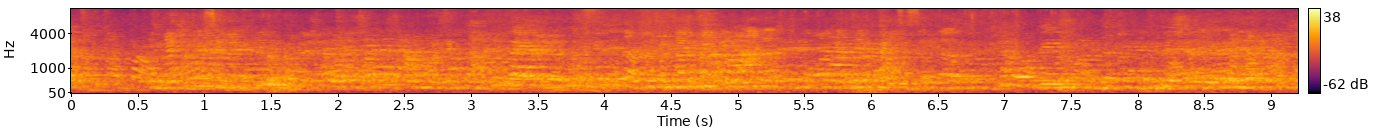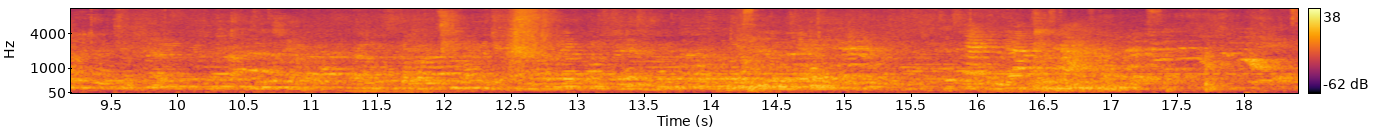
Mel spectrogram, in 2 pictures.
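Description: Dishes and bowls clink.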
